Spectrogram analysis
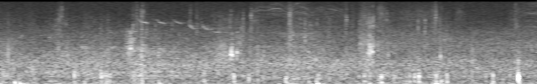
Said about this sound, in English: That's the way dogs experience deep nature connection. The chewing of the stick.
